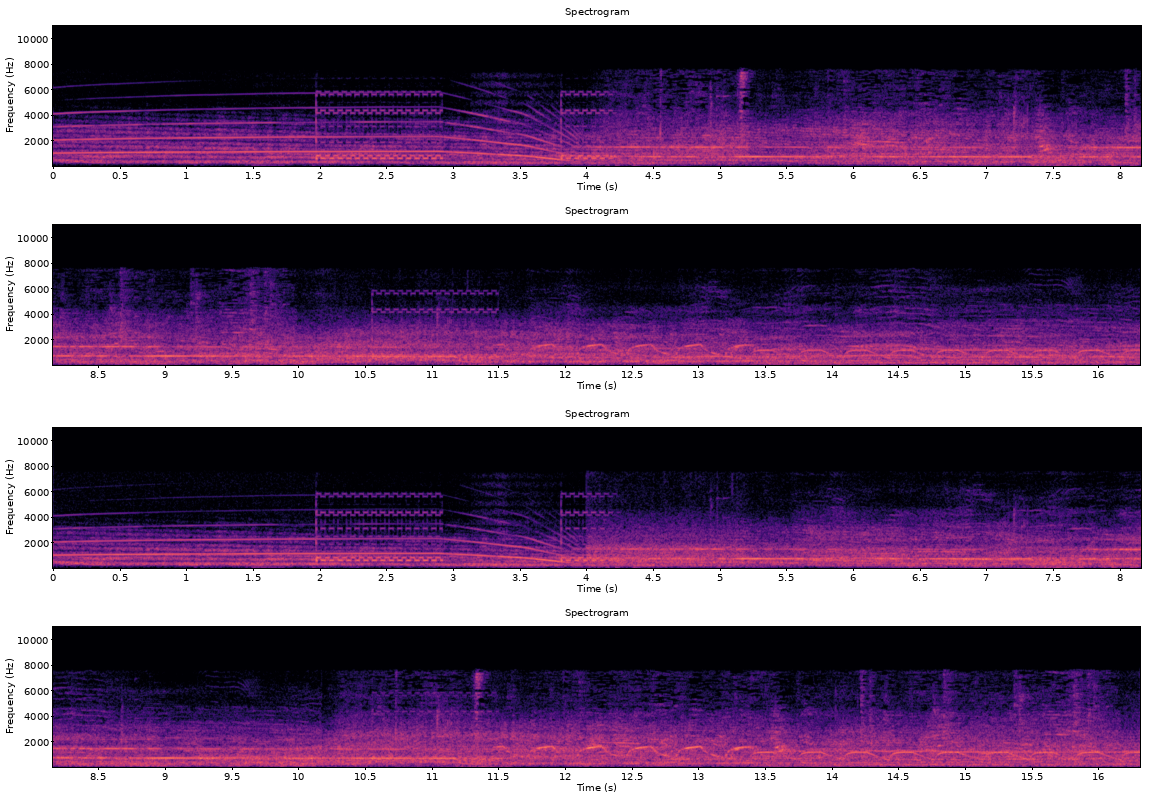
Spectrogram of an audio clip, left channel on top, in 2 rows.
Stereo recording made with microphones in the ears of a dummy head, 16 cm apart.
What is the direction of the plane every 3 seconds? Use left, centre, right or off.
left, left, left, centre, right, right.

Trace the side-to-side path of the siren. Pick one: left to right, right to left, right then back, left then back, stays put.
left to right.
